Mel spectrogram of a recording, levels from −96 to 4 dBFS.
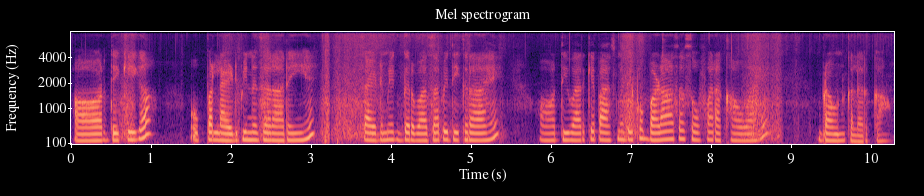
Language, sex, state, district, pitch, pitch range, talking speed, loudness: Hindi, female, Chandigarh, Chandigarh, 190 Hz, 180-200 Hz, 185 wpm, -18 LUFS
